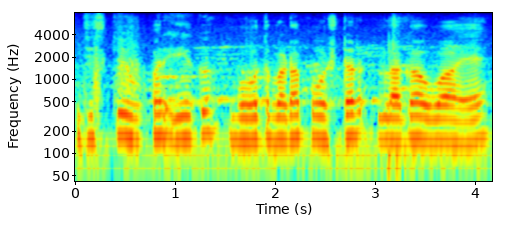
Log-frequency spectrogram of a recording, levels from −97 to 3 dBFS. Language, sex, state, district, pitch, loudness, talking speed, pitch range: Hindi, male, Uttar Pradesh, Shamli, 155 Hz, -18 LUFS, 130 wpm, 150-165 Hz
